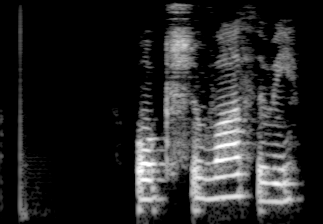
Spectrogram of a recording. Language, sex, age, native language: Icelandic, female, 8, Icelandic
